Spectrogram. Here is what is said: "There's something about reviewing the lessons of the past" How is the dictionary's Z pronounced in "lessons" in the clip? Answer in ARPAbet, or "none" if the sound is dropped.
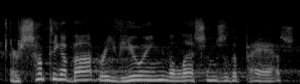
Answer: Z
